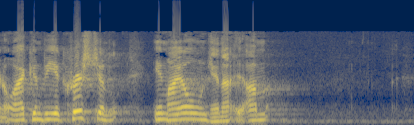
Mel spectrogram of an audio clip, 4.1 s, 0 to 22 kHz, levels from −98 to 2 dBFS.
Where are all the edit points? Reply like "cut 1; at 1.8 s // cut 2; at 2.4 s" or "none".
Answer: cut 1; at 1.7 s // cut 2; at 2.1 s

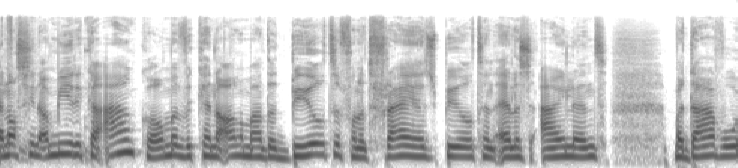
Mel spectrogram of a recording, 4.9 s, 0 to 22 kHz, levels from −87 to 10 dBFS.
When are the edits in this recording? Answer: none

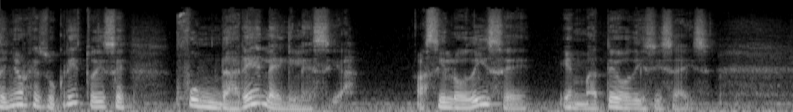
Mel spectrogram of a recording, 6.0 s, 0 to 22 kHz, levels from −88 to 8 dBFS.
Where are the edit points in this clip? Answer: cut 1; at 1.3 s

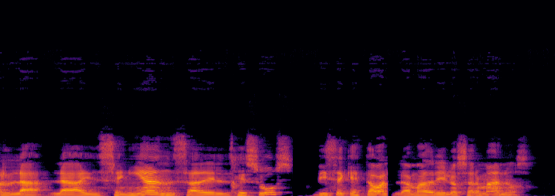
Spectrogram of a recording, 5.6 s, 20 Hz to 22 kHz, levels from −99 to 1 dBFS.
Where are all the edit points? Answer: cut 1; at 2.3 s // cut 2; at 3.1 s // cut 3; at 3.9 s

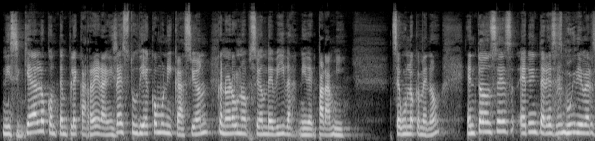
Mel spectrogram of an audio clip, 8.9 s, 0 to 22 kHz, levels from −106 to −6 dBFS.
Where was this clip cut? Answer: cut 1; at 1.2 s // cut 2; at 1.7 s // cut 3; at 3.2 s // cut 4; at 4.7 s // cut 5; at 6.4 s // cut 6; at 7.9 s

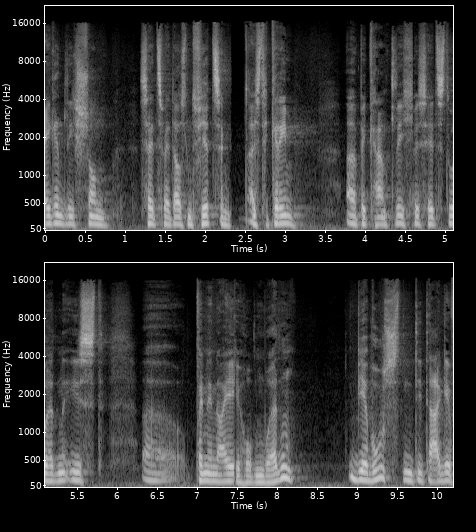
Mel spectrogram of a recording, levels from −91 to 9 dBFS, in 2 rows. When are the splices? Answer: cut 1; at 2.3 s // cut 2; at 4.6 s // cut 3; at 7.0 s // cut 4; at 7.5 s

